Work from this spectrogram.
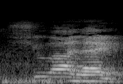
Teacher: शिवालय को जब आप उच्चरित कर रहे तो बड़े आ पे बलाघात हो रहा है, शिवा बड़ा आ।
